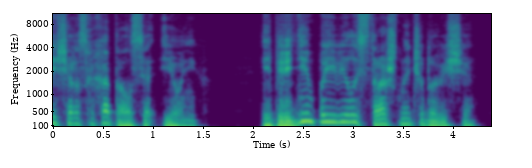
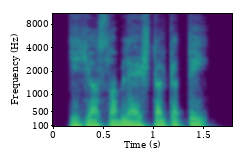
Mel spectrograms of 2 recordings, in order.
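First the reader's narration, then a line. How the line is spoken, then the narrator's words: Snapping retort. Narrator (Russian): огрызнулся сын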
